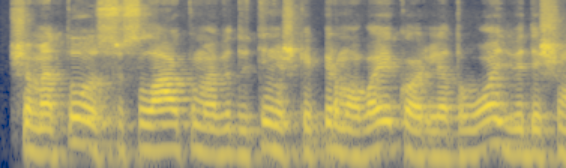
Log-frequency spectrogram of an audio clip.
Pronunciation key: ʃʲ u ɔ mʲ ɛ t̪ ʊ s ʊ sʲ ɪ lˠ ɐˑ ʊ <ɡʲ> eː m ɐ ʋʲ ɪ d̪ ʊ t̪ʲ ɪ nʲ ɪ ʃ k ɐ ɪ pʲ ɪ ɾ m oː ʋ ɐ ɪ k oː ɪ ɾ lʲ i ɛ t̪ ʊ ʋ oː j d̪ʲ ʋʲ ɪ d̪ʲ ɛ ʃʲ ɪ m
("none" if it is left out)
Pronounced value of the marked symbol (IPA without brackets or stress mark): kʲ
